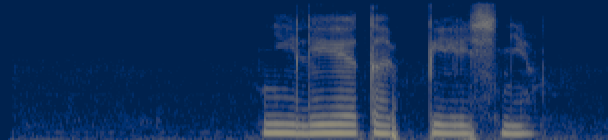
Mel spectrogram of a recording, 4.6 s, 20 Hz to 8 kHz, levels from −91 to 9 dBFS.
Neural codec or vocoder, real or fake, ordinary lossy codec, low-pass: codec, 16 kHz, 2 kbps, FunCodec, trained on Chinese and English, 25 frames a second; fake; none; 7.2 kHz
